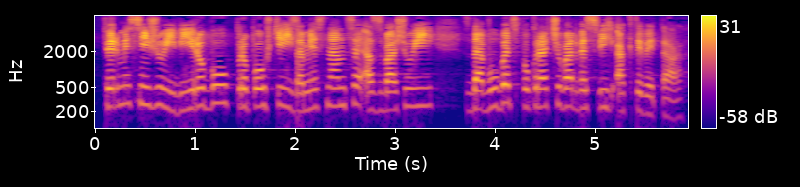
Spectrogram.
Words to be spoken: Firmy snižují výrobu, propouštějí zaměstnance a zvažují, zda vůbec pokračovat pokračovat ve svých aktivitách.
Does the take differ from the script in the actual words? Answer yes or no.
yes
